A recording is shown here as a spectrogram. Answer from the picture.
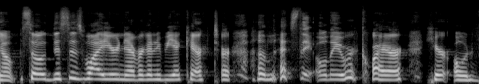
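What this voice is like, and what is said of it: Usual voice. Nothing is said of it.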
